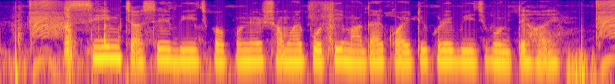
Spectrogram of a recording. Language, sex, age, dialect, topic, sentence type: Bengali, female, 18-24, Rajbangshi, agriculture, question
